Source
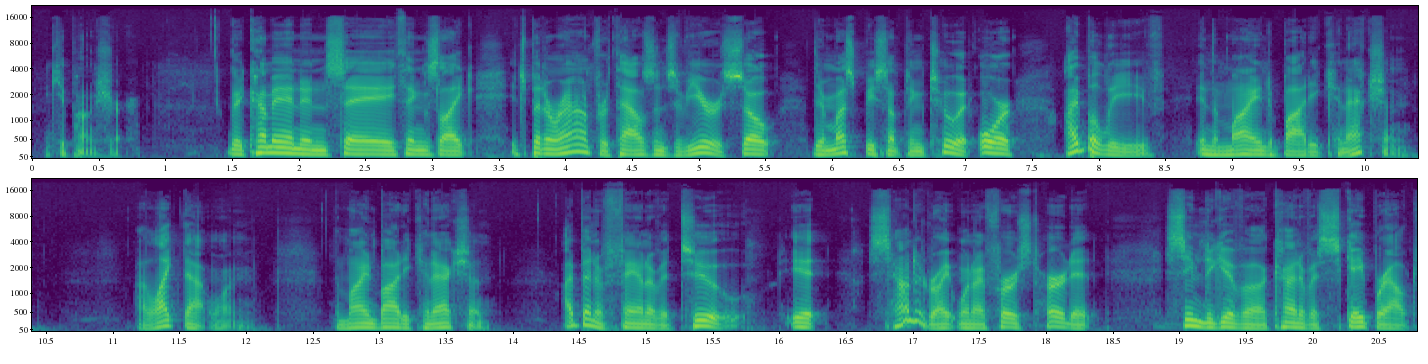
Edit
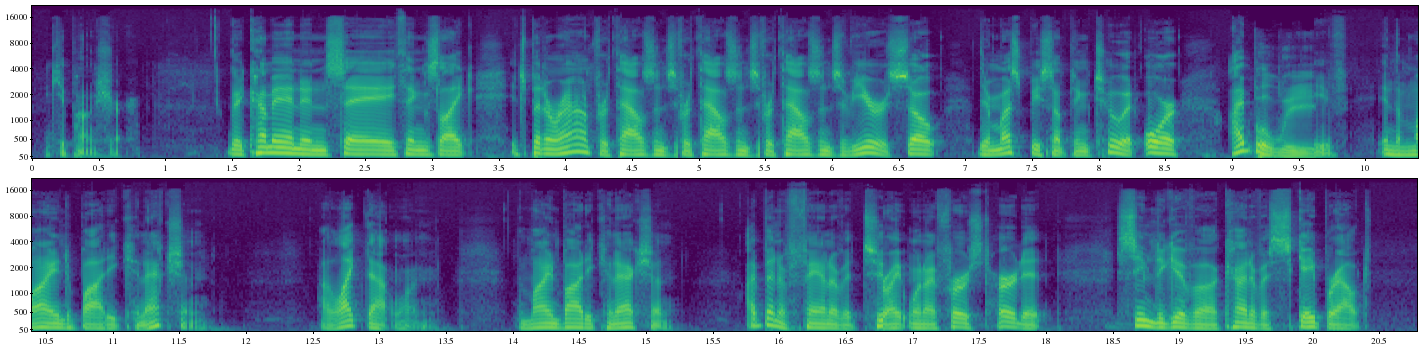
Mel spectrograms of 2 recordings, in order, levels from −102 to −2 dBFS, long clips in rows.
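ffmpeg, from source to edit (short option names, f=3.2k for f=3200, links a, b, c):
-filter_complex "[0:a]asplit=6[a][b][c][d][e][f];[a]atrim=end=4.832[g];[b]atrim=start=4.208:end=4.832[h];[c]atrim=start=4.208:end=7.884[i];[d]atrim=start=7.88:end=8.24,asetpts=PTS-STARTPTS,asetrate=32193,aresample=44100[j];[e]atrim=start=8.236:end=15.392[k];[f]atrim=start=17.128[l];[g][h]acrossfade=d=0.004:c1=hsin:c2=hsin[m];[m][i]acrossfade=d=0.004:c1=hsin:c2=hsin[n];[n][j]acrossfade=d=0.004:c1=hsin:c2=hsin[o];[o][k]acrossfade=d=0.004:c1=hsin:c2=hsin[p];[p][l]acrossfade=d=0.004:c1=hsin:c2=hsin"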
